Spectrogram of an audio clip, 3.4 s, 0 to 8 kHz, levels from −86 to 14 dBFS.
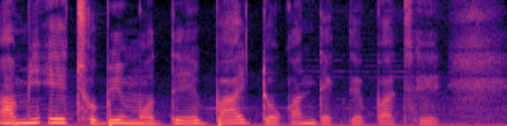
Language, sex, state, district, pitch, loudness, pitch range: Bengali, female, Tripura, West Tripura, 205 Hz, -19 LUFS, 195-220 Hz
